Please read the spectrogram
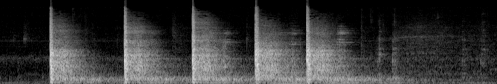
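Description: Wooden-handled chisel struck five times by a mallet, each blow a sharp knock with a short ringing tail, about two-thirds of a second apart, as the chisel chops out a long mortise in red oak.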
